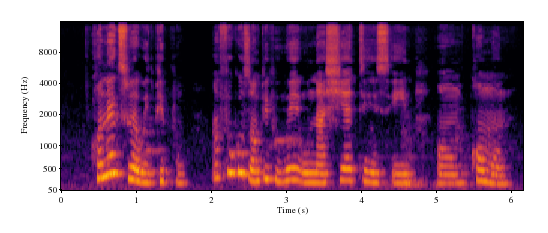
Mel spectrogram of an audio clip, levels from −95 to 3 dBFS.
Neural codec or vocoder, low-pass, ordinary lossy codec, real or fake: none; 14.4 kHz; none; real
